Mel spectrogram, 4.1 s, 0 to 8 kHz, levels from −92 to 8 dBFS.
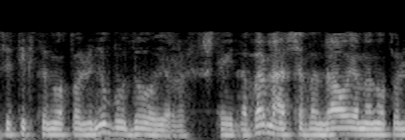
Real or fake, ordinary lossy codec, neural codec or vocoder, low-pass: real; AAC, 16 kbps; none; 7.2 kHz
